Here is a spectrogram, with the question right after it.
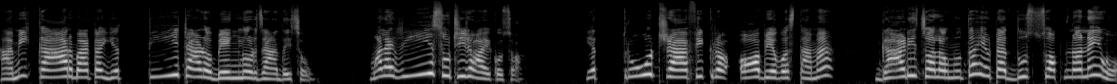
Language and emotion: Nepali, angry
